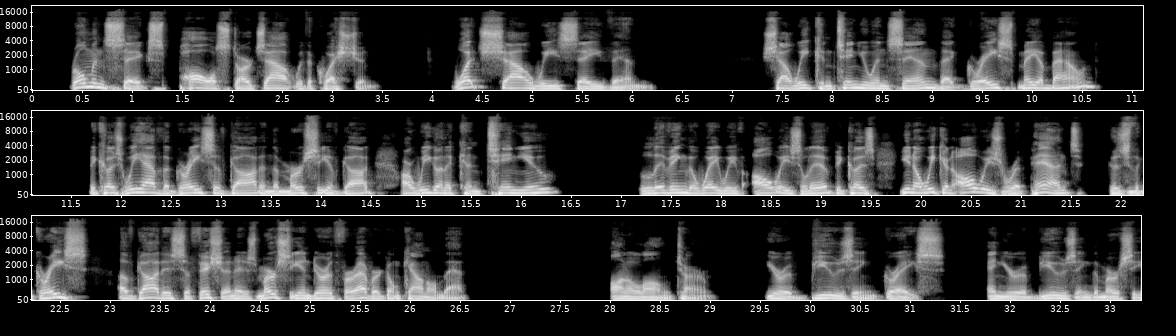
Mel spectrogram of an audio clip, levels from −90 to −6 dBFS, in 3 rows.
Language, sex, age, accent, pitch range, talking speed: English, male, 50-69, American, 105-130 Hz, 140 wpm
